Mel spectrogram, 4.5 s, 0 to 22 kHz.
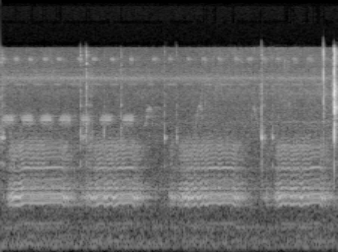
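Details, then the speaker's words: Mazda 3 with EVAP code P0441, leak detection pump harness back-probed and grounded manually: thin, steady high-pitched electric hum in even stretches with brief breaks, the pump running normally; vent valve suspected not closing. "press the ground you can actually hear the pump running"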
